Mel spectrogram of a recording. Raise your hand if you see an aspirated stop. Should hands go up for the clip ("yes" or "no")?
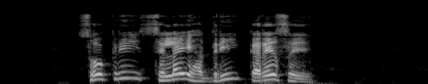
no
